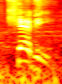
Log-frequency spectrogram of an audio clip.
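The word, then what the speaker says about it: Kiari: husband uh chichner uh kevi so i've been pronouncing that it's not kiwi it's kevi and when uh her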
